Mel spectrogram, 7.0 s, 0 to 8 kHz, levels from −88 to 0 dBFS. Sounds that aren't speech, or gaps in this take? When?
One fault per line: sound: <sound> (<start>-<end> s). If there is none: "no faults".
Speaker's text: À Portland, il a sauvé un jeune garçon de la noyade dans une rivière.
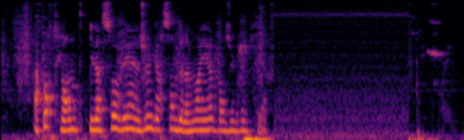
no faults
